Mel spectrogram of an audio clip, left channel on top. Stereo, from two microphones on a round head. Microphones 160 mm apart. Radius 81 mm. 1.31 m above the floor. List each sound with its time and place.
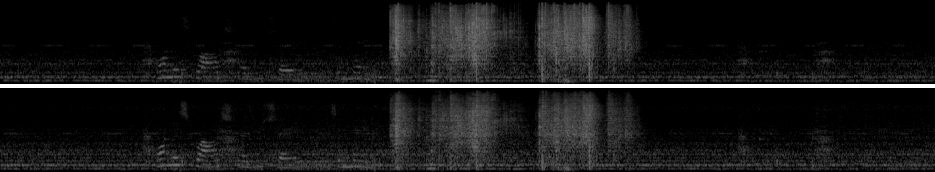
0.0 s an insect: 60° right (ahead or behind), 1.7 m
1.6 s a woman speaking: 55° right (ahead or behind), 1.4 m
3.9 s crumpling: 30° left (ahead or behind), 1.2 m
